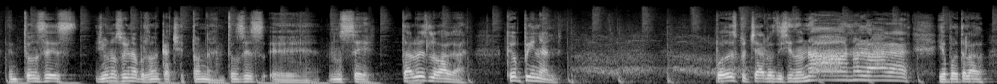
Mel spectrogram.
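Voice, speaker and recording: A young Mexican man talks through a relaxed solo podcast, joking and telling stories to his listeners. His pitch sits at a middling height. Faint music plays behind him. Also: normal speed. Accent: Mexican Spanish. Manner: joking, storytelling, addresses listeners as friends. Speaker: podcast host and DJ. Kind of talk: casual solo podcast monologue.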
